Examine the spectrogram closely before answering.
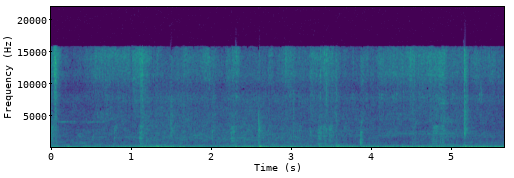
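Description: A bean masher pressing boiled potatoes in a plastic bowl, with a few light taps and clicks against the bowl, over a steady low rumble that is the loudest sound throughout.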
